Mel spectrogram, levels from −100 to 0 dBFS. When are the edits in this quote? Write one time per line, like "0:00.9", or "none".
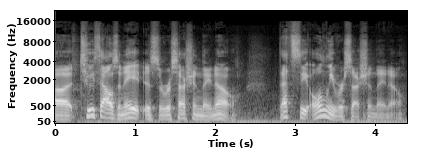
none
